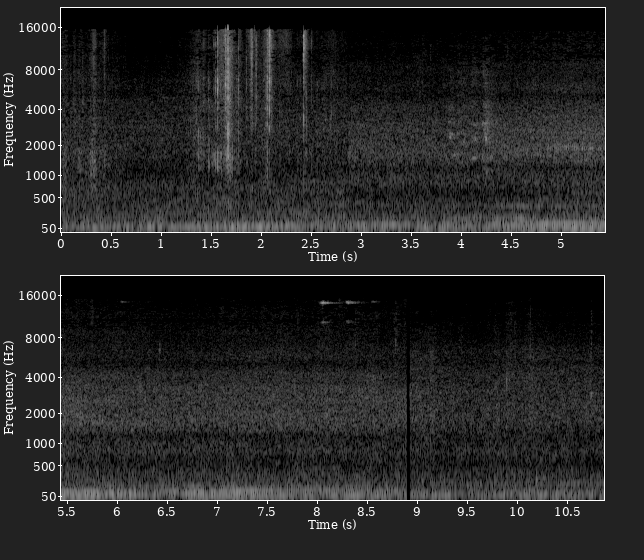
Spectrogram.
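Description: Low, steady rumble of a motor vehicle's engine running nearby, swelling a little around the middle, with a few light clicks about two seconds in.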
